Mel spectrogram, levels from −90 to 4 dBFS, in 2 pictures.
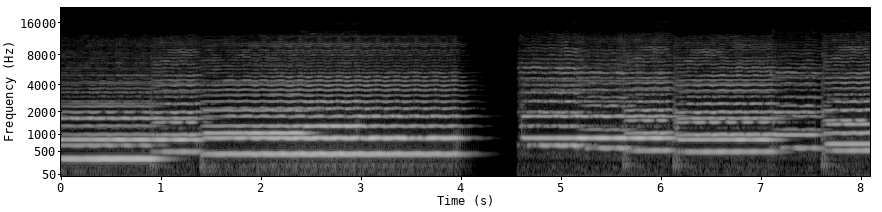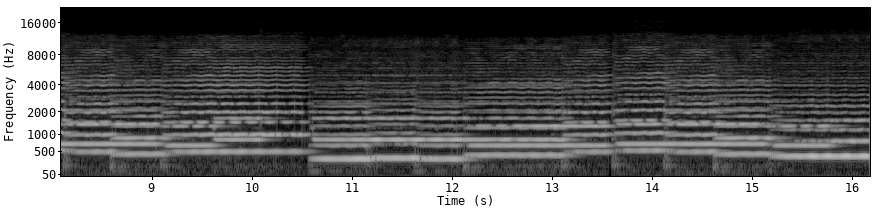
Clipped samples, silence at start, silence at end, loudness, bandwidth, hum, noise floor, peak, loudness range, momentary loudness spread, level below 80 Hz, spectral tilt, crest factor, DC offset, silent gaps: under 0.1%; 0 s; 0 s; -28 LUFS; 13.5 kHz; none; -58 dBFS; -16 dBFS; 3 LU; 6 LU; -72 dBFS; -2.5 dB/octave; 12 dB; under 0.1%; none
